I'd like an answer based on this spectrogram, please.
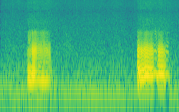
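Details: Henry the Chihuahua snores twice: a short steady buzzing snore, then after a pause a louder snore whose pitch wavers and dips before breaking into a brief second puff.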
